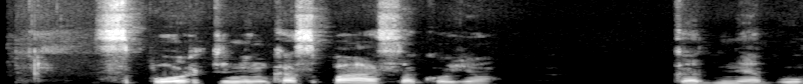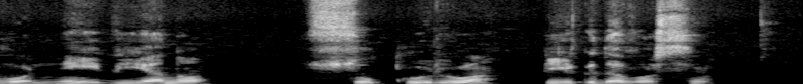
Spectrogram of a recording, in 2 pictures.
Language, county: Lithuanian, Klaipėda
